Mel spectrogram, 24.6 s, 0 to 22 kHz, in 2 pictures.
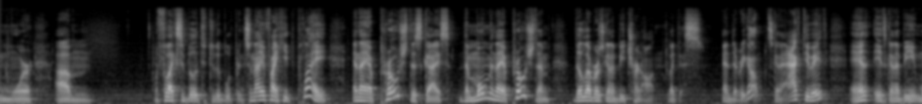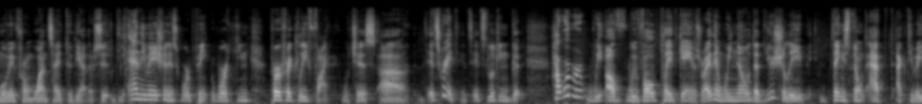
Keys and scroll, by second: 4.8-5.3 typing, 6.6-9.7 typing, 12.1-13.9 typing.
